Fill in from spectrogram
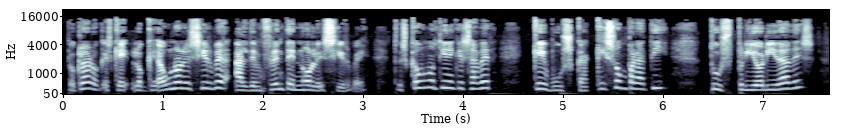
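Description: A woman talks it through as a psychologist, her voice sitting fairly high. She leans on everyday examples and acts out short quotes. The sound is dry and close, with no room around it. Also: moderate pace, a bit bright, no echo. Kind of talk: radio-style conversation.

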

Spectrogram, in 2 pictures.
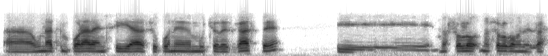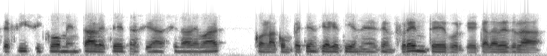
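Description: A middle-aged man, a retired basketball player, answering interview questions by phone in a halting way, repeating words and filling pauses. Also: sits low, little pitch movement, dry recording. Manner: halting, repeats words often, many fillers. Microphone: telephone. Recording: tinny phone line.

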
